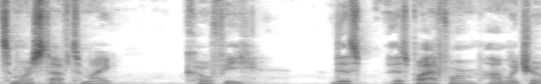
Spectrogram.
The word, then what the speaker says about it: Ko-fi: I say Ko-fi because it's not spelled like coffee. It's a unique, unusual spelling.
